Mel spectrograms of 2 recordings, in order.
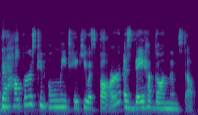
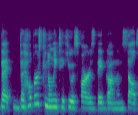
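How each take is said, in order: First: It is said slowly and deliberately. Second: It is said at normal speed.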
